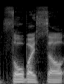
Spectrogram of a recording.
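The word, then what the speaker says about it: Soulbysel: check it out for our audio listeners this is spelled s-o-u-l-b-y-s-e-l compilation um under the artist name Soul by cell s-o-u-l-b-y-s-e-l on Spotify cool all right I'm gonna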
